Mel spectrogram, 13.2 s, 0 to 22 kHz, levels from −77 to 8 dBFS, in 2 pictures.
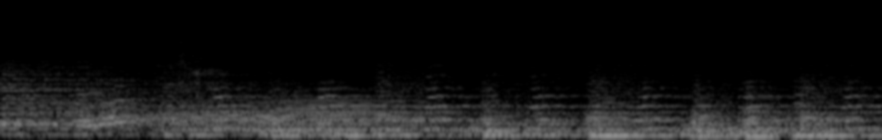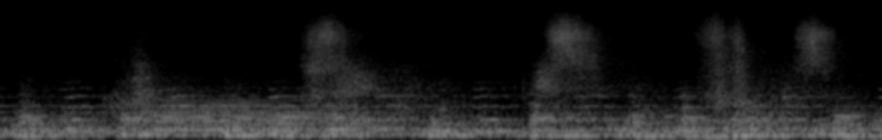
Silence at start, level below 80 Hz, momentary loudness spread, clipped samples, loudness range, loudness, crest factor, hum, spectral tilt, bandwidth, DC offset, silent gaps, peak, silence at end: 0 s; -48 dBFS; 5 LU; under 0.1%; 1 LU; -39 LUFS; 14 dB; none; -6 dB/octave; 16 kHz; under 0.1%; none; -24 dBFS; 0 s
